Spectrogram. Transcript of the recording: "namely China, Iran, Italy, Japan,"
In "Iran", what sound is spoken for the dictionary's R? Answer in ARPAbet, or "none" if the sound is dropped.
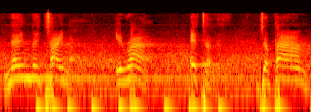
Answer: R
